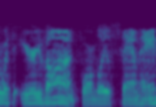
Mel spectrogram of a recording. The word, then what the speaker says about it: Samhain: Is it is it actually Sam Hain, or is or is it like the old Halloween version that like they talk about Halloween movie, the Samhain? – Yeah, well, that's the that's the correct uh, pronunciation, but we always figured it was too confusing for people, so we just went with the um the spelling, I guess.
